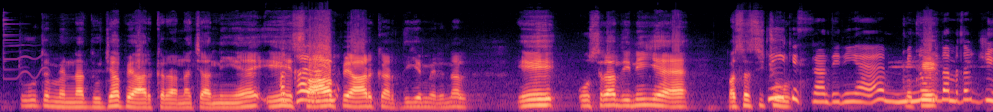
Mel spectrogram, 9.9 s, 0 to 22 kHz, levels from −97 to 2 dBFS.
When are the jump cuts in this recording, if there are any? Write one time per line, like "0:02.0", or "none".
none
